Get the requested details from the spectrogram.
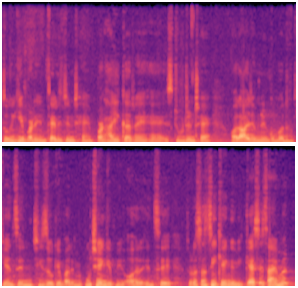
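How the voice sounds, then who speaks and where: A woman's voice: on the high side, fairly even intonation, hardly any pauses, dark tone, slight background noise. A woman from Pakistan hosting a TV morning show, chatting in a conversational style and telling anecdotes with frequent interjections. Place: TV studio.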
